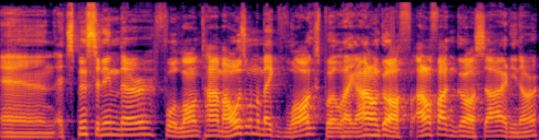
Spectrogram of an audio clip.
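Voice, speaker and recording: At a very fast pace with hardly any pauses, a man talks in a fairly high pitch with ordinary pitch variation. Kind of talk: casual gaming vlog talk to camera. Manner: stutters; casual, profane.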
